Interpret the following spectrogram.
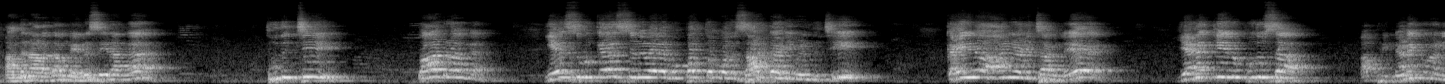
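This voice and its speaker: A male pastor preaching a sermon, asking questions of the congregation, his voice swinging between high and low. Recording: echoey hall, voice from a distance, faint noise.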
